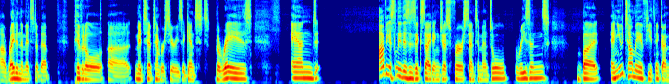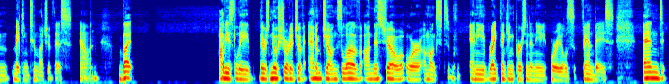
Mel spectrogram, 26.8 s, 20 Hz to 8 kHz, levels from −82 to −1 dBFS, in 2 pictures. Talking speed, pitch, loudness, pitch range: 140 wpm, 145 Hz, -18 LUFS, 130-160 Hz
